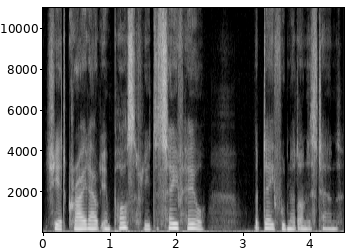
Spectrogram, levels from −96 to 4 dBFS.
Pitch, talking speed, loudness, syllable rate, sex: 195 Hz, 175 wpm, -17 LUFS, 5.1 syllables/s, female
